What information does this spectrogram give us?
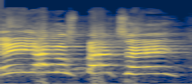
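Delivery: Ain't got no spare change, thrown back high and loud; mock the line back loudly; loud mocking echo. Attendant mocks driver's excuse, loud and high. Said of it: "He said".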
